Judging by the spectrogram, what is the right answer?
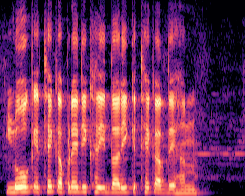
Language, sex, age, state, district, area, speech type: Punjabi, male, 18-30, Punjab, Pathankot, rural, read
